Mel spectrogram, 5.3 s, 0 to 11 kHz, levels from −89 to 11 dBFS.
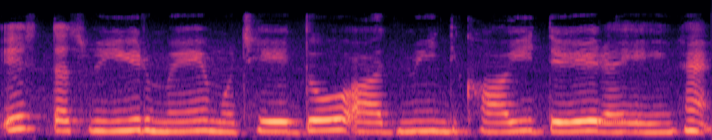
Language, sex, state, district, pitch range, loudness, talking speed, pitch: Hindi, female, Madhya Pradesh, Katni, 220-240 Hz, -14 LUFS, 110 wpm, 230 Hz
